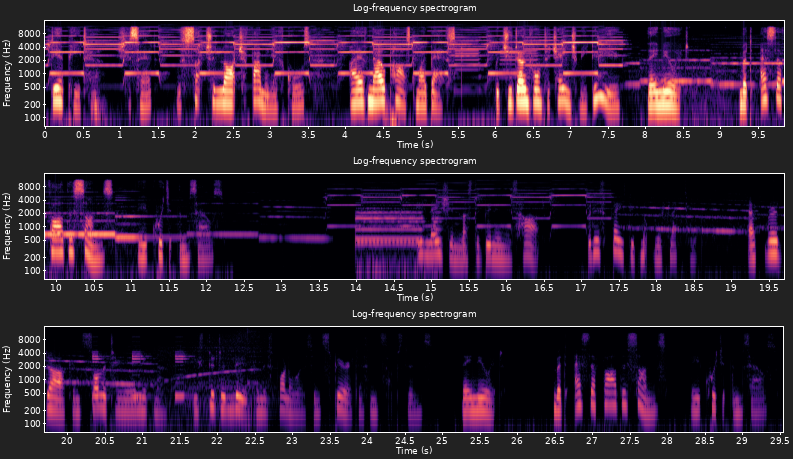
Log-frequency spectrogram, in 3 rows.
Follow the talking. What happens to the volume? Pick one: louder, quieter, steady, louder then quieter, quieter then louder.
quieter.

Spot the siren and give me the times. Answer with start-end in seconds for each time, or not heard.
0.0-22.9.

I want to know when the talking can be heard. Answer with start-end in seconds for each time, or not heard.
0.0-12.3, 14.8-18.6, 19.2-29.5.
